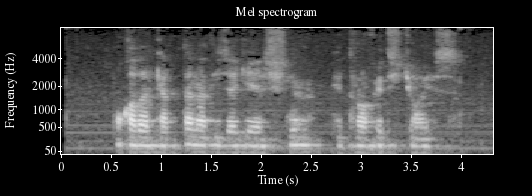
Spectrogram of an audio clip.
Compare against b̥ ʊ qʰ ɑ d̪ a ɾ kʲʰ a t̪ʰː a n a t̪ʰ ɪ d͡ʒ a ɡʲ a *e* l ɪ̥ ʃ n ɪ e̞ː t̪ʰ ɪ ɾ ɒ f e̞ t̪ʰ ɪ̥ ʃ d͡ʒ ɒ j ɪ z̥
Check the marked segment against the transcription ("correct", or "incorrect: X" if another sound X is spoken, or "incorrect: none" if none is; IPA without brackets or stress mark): correct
